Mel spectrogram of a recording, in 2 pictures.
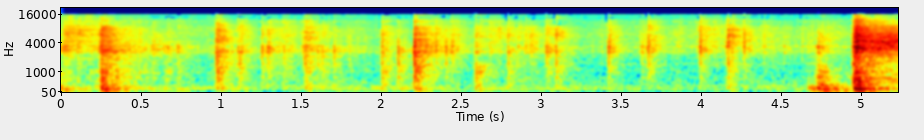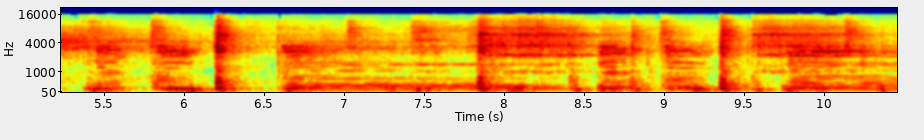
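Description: A vinyl single of Jamaican roots reggae playing on a turntable. A quieter opening starts abruptly, and the full band, with bass, guitar and drums, comes in a little under five seconds in.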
